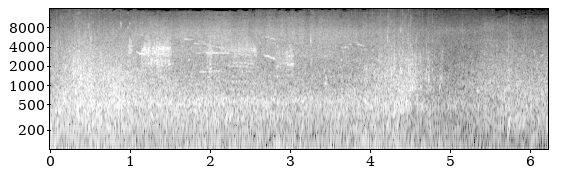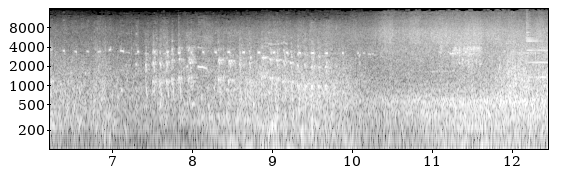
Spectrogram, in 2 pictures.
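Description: Ocean surf washing onto a beach, with bird calls about a second in and again near the end. In the quieter middle stretch, a rapid chattering run of clicks with a thin whistle-like tone, as from a dolphin underwater.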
